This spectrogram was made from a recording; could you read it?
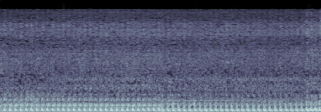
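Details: Old Yamaha Sporty motorcycle after engine overhaul, airbox refitted, exhaust pipe has a hole: steady even low putter at about three pulses a second, no clatter or knock, before cutting off. Normal idle.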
